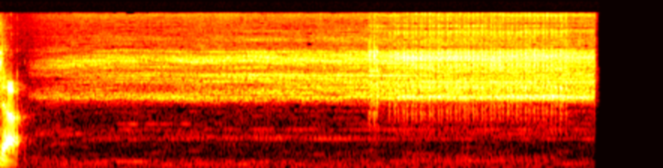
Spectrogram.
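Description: An outro sound effect: a synthesized rising swell of hiss with a steady high tone, growing louder over about four seconds and cutting off suddenly at the end.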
